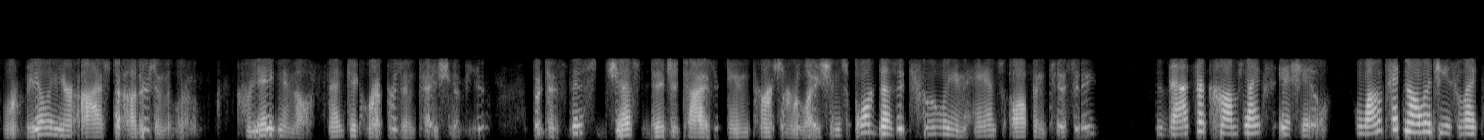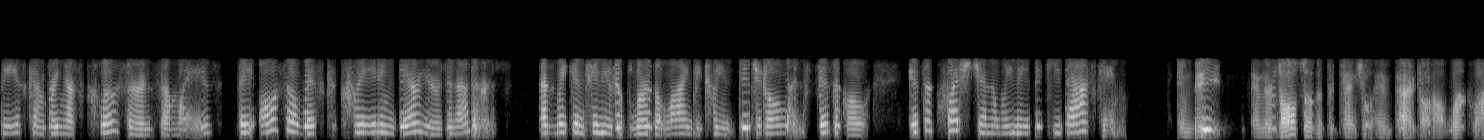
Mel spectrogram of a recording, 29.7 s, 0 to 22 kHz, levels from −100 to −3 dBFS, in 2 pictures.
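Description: From start to end the speech carries heavy Speex codec damage. The sound is hoarse, noisy and close to robotic, which points to the lowest Speex setting, roughly 2 kbps. At that rate the CELP coder has almost no bits left for the excitation and behaves nearly like a vocoder. The audio is confined to a telephone band of 300 Hz to 3.4 kHz, with nothing audible above 3.8 kHz.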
